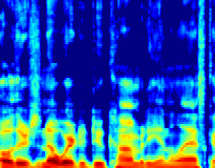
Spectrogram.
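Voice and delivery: ordinary talk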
